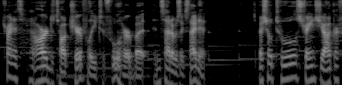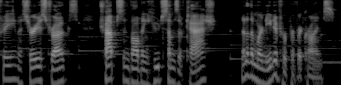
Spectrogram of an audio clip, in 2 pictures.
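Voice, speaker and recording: A gaming host playing a visual novel reads its text aloud and tacks on short comments. He speaks at a moderate pace in an expressive, medium-pitched, slightly bright voice with vocal fry, while the game's music plays in the background.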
